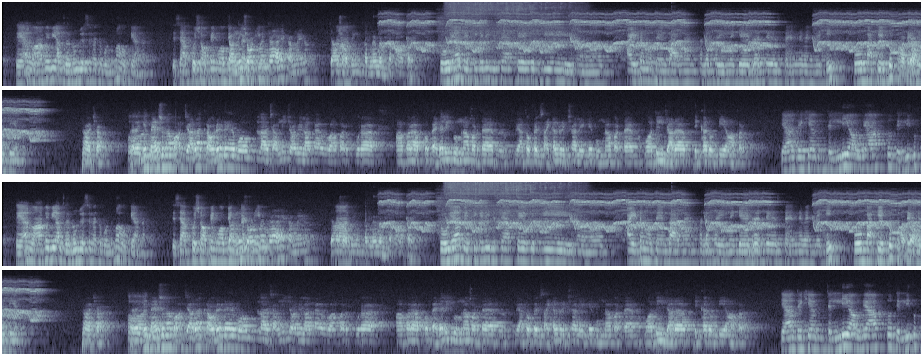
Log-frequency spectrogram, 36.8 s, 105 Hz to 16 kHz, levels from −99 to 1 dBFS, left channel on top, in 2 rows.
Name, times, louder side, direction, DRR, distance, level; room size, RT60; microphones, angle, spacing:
voice 1, 0.3-2.9 3.4-5.4 6.6-7.0 8.7-12.0 12.5-16.6 17.0-18.7 20.9-21.3 34.0-36.6, right 2 dB, 75° right, 3 dB, 1.5 m, -30 dB
voice 2, 4.5-6.2 6.6-8.2 17.9-18.3 20.0-20.4 20.9-25.8 26.2-33.3, left 1 dB, 50° left, 5 dB, 1.4 m, -26 dB
sound 1, 7.3-7.4 8.4-11.7 12.2-12.3 12.8-13.1 13.4-13.5, right 3 dB, 50° right, 3.3 m, -38 dB
sound 2, 7.5-8.6 8.9-9.6 9.9-13.7 14.0-15.4 16.2-19.1, right 1 dB, 20° right, 5.0 m, -29 dB
27.0 x 9.2 x 2.5 m, 1.1 s
head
